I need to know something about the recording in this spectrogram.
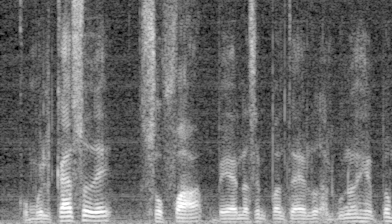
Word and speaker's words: sofá: en la última sílaba, porque la palabra es sofá, no sofa.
